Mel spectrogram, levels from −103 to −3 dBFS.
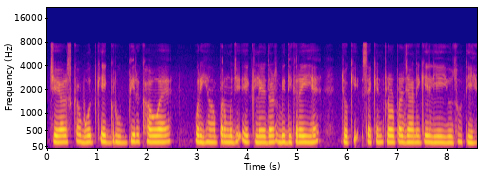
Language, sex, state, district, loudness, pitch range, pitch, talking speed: Hindi, male, Rajasthan, Jaipur, -15 LUFS, 180-190 Hz, 180 Hz, 210 wpm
